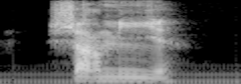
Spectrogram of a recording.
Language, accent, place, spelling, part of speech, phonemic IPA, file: French, France, Lyon, charmille, noun, /ʃaʁ.mij/, LL-Q150 (fra)-charmille.wav
- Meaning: bower, arbor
